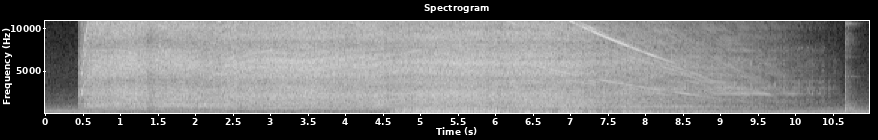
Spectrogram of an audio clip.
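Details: Hand angle grinder after repair for vibration and a loose contact: it snaps up to speed with a steady high whine, runs evenly, then winds down smoothly. Normal running.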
